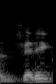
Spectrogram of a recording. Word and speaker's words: Wittig: Uh, in German, W's are pronounced as V's, or so I've been told. And so this is the Wittig reaction.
